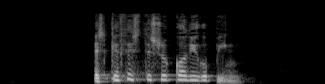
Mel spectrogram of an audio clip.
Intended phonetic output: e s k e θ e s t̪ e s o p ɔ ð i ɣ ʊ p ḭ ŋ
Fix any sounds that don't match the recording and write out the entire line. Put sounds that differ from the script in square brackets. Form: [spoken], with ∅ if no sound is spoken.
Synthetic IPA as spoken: e s k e θ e s t̪ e s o [k] ɔ ð i ɣ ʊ p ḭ ŋ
